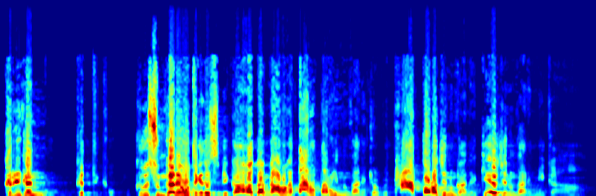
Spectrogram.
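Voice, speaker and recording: A man's voice: sits high, very animated, quick pace, vocal fry. A man preaching a sermon as a pastor, asking his congregation questions and acting out quoted voices. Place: church sanctuary. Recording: long reverb of a church hall.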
